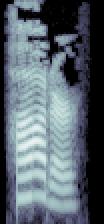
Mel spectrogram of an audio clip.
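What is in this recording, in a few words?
"hotter", British English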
